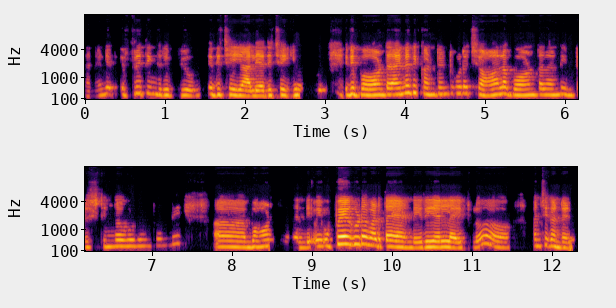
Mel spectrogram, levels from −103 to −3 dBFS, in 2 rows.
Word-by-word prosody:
అండి. 225 Hz, +5 st, -6 dB, 0.2 s
Everything 255 Hz, +2 st, -6 dB
review 210 Hz, 0 st, -4 dB, 0.3 s
ఇది 225 Hz, 0 st, 0 dB
చేయాలి, 195 Hz, -4 st, +2 dB
అది 205 Hz, -, -1 dB
చెయ్యదు, 215 Hz, -, -3 dB, 0.3 s
ఇది 240 Hz, +2 st, +3 dB
బాగుంటది. 220 Hz, +2 st, +3 dB
ఆయనది 290 Hz, +5 st, +2 dB
కంటెంట్ 245 Hz, +2 st, -4 dB
గూడా 270 Hz, 0 st, -2 dB
చాలా 220 Hz, +4 st, +1 dB
బాగుంటది 220 Hz, +1 st, 0 dB
అండి. 225 Hz, +2 st, -3 dB
ఇంట్రెస్టింగ్‌గా 225 Hz, +3 st, -4 dB
గూడ 245 Hz, 0 st, -4 dB
ఉంటుంది. 265 Hz, +5 st, -16 dB, 0.5 s
ఆహ్, 220 Hz, -2 st, 0 dB
బాగుంటదండి. 205 Hz, -4 st, -5 dB
ఇ -, -, 0 dB
ఉపయోగ 320 Hz, +4 st, +9 dB
గూడ 320 Hz, -, +2 dB
పడతాయండి. 220 Hz, -7 st, +3 dB
రియల్ 215 Hz, 0 st, +5 dB
లైఫ్‌లో. 195 Hz, -, -2 dB, 0.6 s
మంచి 255 Hz, +2 st, -5 dB
కంటెంట్. 200 Hz, -5 st, -1 dB
225 Hz, 135 wpm, -23 LUFS, 210-245 Hz, 0.6 s, ఉపయోగ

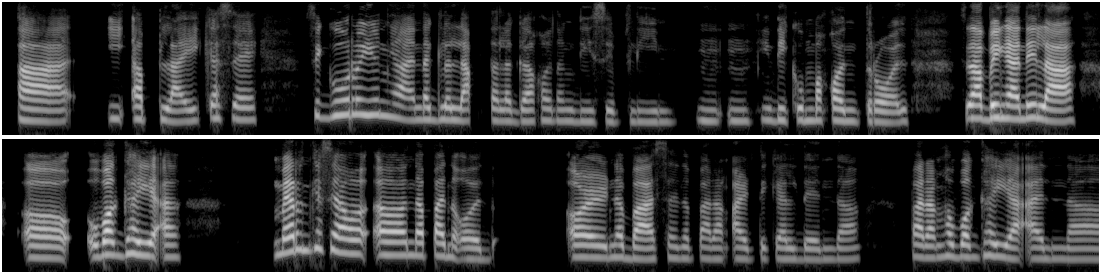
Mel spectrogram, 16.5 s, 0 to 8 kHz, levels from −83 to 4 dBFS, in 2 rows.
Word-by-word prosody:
ah, 215 Hz, -2 st, +5 dB, 0.3 s
i-apply 240 Hz, -4 st, -4 dB
kasi 255 Hz, -3 st, -7 dB, 0.4 s
siguro 320 Hz, +2 st, -4 dB
yun 330 Hz, -2 st, -4 dB
nga 255 Hz, -3 st, -1 dB
nagla-lack 240 Hz, -2 st, -4 dB
talaga 215 Hz, -1 st, -6 dB
ako 230 Hz, -1 st, -11 dB
ng 215 Hz, -1 st, -13 dB
discipline, 205 Hz, 0 st, -15 dB, 0.2 s
mm, 220 Hz, 0 st, -16 dB
hindi 235 Hz, 0 st, -8 dB
ko 235 Hz, -, -6 dB
makontrol 215 Hz, -3 st, -4 dB, 0.4 s
sabi 270 Hz, +1 st, +6 dB
nga 255 Hz, -, +10 dB
nila, 230 Hz, -5 st, +7 dB, 0.4 s
ah, 225 Hz, -2 st, +2 dB, 0.2 s
huwag 275 Hz, +3 st, +5 dB
hayaan 255 Hz, -4 st, +1 dB, 0.7 s
meron 340 Hz, +4 st, +5 dB
kasi 395 Hz, -3 st, -4 dB
ako, 295 Hz, -2 st, +3 dB
uh, 270 Hz, 0 st, +4 dB
napanood 225 Hz, -7 st, -2 dB, 0.6 s
or 235 Hz, -1 st, +3 dB
nabasa 215 Hz, -1 st, -1 dB
na 215 Hz, -, -12 dB
parang 205 Hz, -1 st, -9 dB
article 205 Hz, 0 st, -8 dB
din 195 Hz, 0 st, -11 dB
na 200 Hz, 0 st, -11 dB, 0.4 s
parang 230 Hz, -1 st, 0 dB
huwag 240 Hz, -1 st, -2 dB
hayaan 205 Hz, -4 st, -4 dB
na 195 Hz, 0 st, -9 dB
230 Hz, 135 wpm, -22 LUFS, 210-255 Hz, 0.7 s, nga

